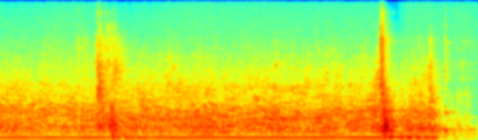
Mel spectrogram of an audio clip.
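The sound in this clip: Door sounds at a dressing room as someone knocks and enters: two distinct thumps, an early one and a louder one near the end, over a steady, fairly loud background hum.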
